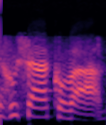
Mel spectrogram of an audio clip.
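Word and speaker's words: Husáková: Now, I know that a lot of Australians call it Husakova, but how do you say it? – You say it Husakova, which is the Czech pronunciation.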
